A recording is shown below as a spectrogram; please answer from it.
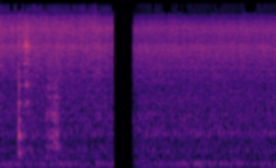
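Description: Onions with salt sizzle in a pan for dal fry under quiet, continuous frying noise, with a couple of brief stirring clinks near the start and a short gap of silence midway.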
